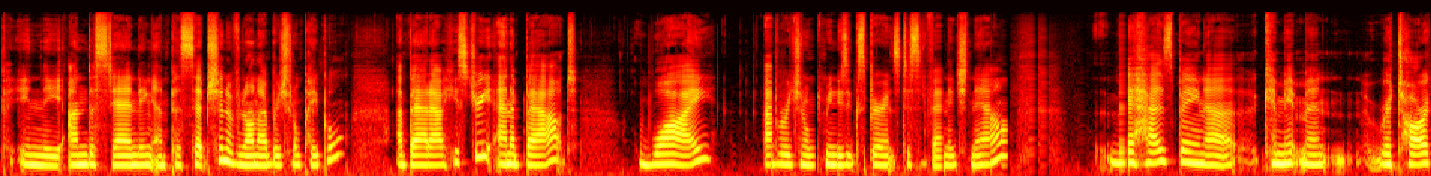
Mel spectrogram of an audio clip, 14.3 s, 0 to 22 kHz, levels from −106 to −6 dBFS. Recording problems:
choppy; very; from 7.5 to 11 s; 15% of the speech affected

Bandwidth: 16.5 kHz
